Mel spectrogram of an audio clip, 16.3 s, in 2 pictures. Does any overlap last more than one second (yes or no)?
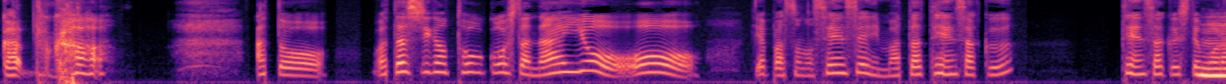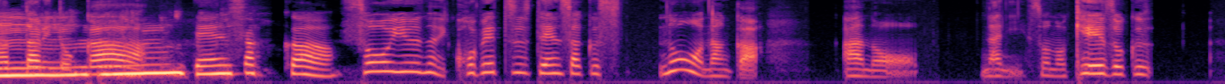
yes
